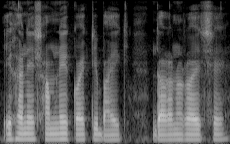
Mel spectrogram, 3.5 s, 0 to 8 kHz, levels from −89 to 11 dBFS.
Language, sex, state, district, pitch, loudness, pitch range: Bengali, male, West Bengal, Alipurduar, 105 Hz, -19 LUFS, 105-115 Hz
